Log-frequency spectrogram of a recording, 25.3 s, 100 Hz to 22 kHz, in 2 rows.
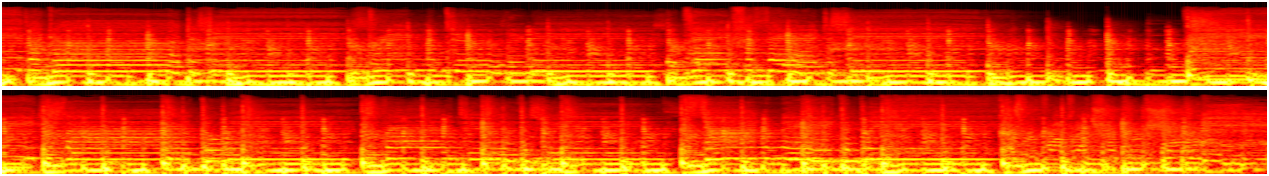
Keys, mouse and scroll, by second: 9.6 c, 10.5 click, 16.3 click, 17.0-23.5 drag, 23.5 ctrl+d.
